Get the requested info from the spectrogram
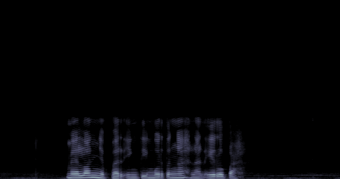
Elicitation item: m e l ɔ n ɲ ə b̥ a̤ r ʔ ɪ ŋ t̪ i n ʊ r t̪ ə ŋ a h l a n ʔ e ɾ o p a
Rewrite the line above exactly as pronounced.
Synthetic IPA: m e l ɔ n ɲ ə b̥ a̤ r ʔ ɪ ŋ t̪ i m ʊ r t̪ ə ŋ a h l a n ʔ e ɾ o p a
